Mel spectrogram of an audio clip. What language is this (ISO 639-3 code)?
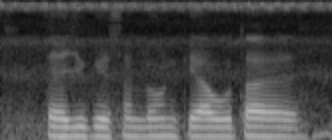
hin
